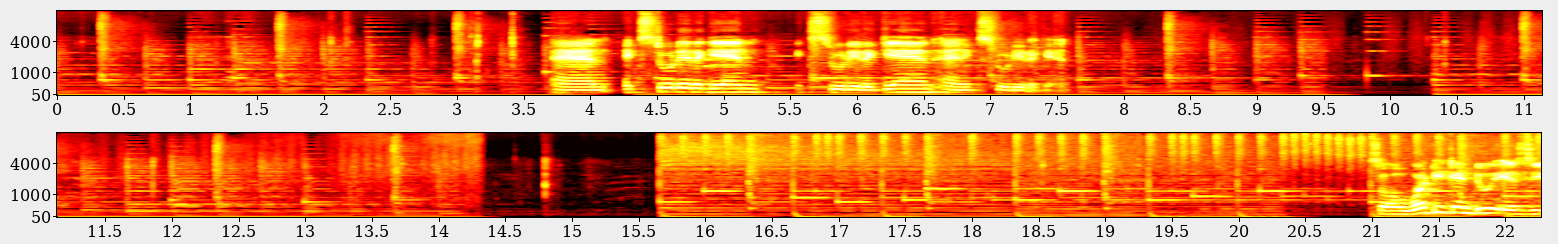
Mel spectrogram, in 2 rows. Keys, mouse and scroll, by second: 0.5 click, 1.5 g, 2.2 click, 2.4 3, 2.8 shift+middle click, 3.0 scroll up 1, 3.2 g, 3.5 click, 3.8 shift+middle click, 3.9 shift+scroll up 1, 4.0 e, 4.8 click, 5.1 shift+middle click, 5.2 shift+scroll up 1, 5.5 e, 6.4 click, 6.7 e, 7.4 click, 8.2 g, 10.2 click, 10.5 scroll down 1, 10.8 1, 11.3 shift+middle click, 11.9 click, 12.2 g, 12.5 x, 13.1 click, 14.9 click, 15.2 g, 15.4 x, 15.9 click, 17.8 scroll up 1, 17.9 g, 18.3 click, 18.6 shift+scroll down 1, 18.9 shift+middle click, 19.1 z, 19.6 scroll down 1, 20.0 shift+middle click, 20.2 shift+z, 20.5 shift+middle click, 20.7-21.4 scroll up 1, 21.4 click.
